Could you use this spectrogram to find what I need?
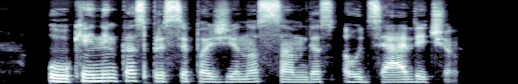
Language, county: Lithuanian, Vilnius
